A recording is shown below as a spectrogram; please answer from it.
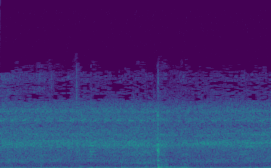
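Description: Handling noise from a camera being adjusted by hand: low rumbling and rubbing against the microphone, with one short knock about a second in.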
